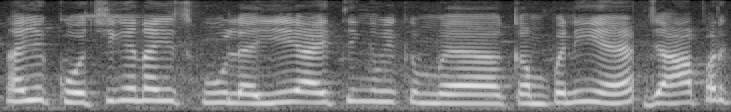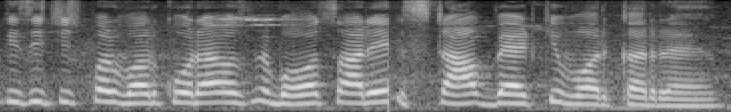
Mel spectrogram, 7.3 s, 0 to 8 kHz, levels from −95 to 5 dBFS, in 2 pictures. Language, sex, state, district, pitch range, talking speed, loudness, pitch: Hindi, female, Uttar Pradesh, Budaun, 240-285 Hz, 270 wpm, -14 LUFS, 260 Hz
